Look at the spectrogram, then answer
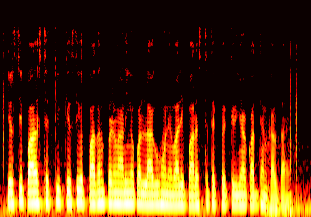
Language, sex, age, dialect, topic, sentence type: Hindi, male, 25-30, Awadhi Bundeli, agriculture, statement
